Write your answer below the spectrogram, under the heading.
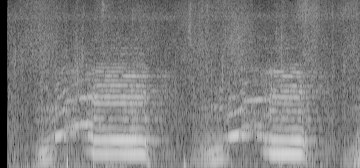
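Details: Grazing cows: two long moos about two seconds apart, each rising into a held, droning tone, over a constant background hiss.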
